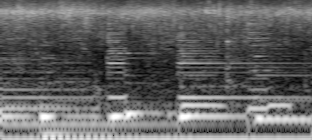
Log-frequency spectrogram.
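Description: Steady, close sizzling of garlic frying in hot oil, with a constant crackling hiss and occasional stirring scrapes; no talking.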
